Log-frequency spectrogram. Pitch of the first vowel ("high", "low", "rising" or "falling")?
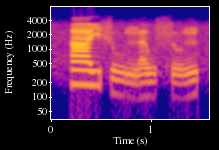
high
